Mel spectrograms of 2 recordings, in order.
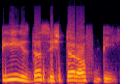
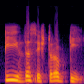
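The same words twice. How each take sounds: First: Slow and a little louder, clue read word by word; teacher slowly reading the clue aloud; slow emphatic reading. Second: Said in the usual way. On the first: Shown as a demonstration. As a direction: dictate the clue slowly to the students. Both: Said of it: "आगे देखिए".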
